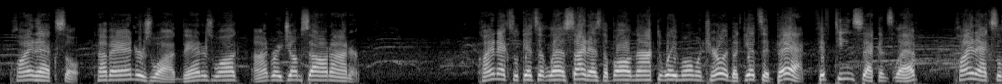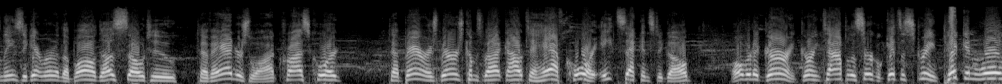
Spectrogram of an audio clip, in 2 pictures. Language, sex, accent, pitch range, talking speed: English, male, American, 205-270 Hz, 205 wpm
